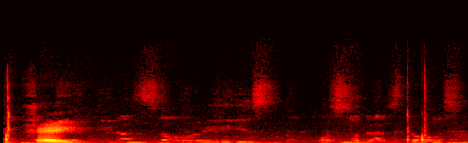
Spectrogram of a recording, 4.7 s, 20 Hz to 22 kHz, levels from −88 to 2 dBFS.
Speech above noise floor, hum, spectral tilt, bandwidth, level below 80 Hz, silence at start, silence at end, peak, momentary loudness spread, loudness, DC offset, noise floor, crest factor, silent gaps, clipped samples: 27 dB; none; -5 dB/octave; 14 kHz; -64 dBFS; 0.05 s; 0 s; -14 dBFS; 25 LU; -31 LUFS; under 0.1%; -59 dBFS; 24 dB; none; under 0.1%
